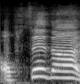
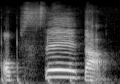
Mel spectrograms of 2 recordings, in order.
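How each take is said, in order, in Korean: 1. 가운데 ㅅ 소리는 평음이고 뒤로 연음돼요. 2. 가운데 ㅅ 소리는 경음이고 겹쳐서 나요. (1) "연음이 돼서 우리가 없애다 이렇게 해도 됩니다" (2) "쌍시옷으로 교체가 돼서 발음을 합니다"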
